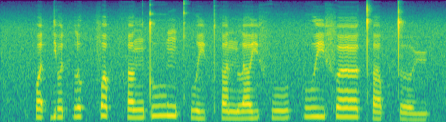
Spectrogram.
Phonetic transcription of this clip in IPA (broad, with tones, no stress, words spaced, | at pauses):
pɐ˨t̚jɵ˧t̚lʊ˥k̚fɐ˥p̚ hɐ˨˧ŋt̪uː˥ŋkʷʰe˨˩j pʰɐ˨nlɐ˨˧j fuː˨˥k̚ uː˥jfœː˥t̪ʰɐ˨˥p̚ t̪ɵ˨˩ɥ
